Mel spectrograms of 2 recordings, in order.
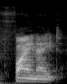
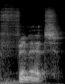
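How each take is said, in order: First: The final syllable rhymes with 'night'. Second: The final syllable rhymes with 'it'. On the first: The speaker calls it right. "we pronounce this word finite" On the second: The speaker calls it wrong. "not pronounce this word finite"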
